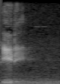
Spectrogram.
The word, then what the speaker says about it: EDI: airlock is a jar why are you named Ed Ed is the phonetic pronunciation of Eed d i that is an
